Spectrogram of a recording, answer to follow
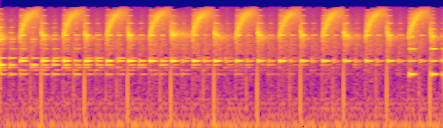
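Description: Home-built analog modular synthesizer playing a fast arpeggio-like electronic pattern, sent through analog delays. Short high bleeps repeat about six a second over a regular pulse of falling noise sweeps, about three a second.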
